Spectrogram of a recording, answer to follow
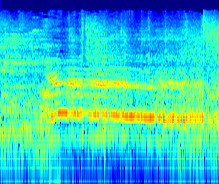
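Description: Court-shoe squeak on a gym floor: a drawn-out high squeal about a second long that starts suddenly about half a second in and slowly drops in pitch.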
